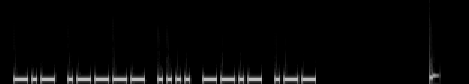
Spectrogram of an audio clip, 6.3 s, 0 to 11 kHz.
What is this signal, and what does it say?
Morse code, heard as a keyed tone, about 20 wpm, 700 Hz. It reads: K1HQW
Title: USA Call Signs - 4x Character Spacing - 20wpm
